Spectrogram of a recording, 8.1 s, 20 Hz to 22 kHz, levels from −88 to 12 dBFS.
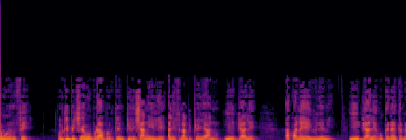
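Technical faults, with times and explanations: Throughout: AAC compression. The speech is dull and smeared, with nothing above 10.2 kHz and a fizzy, warbling edge on sibilants. This is likely low-bitrate AAC-LC coding, which fits about 32 kbps: the encoder lowers its cut-off and quantises coarsely, leaving spectral holes.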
